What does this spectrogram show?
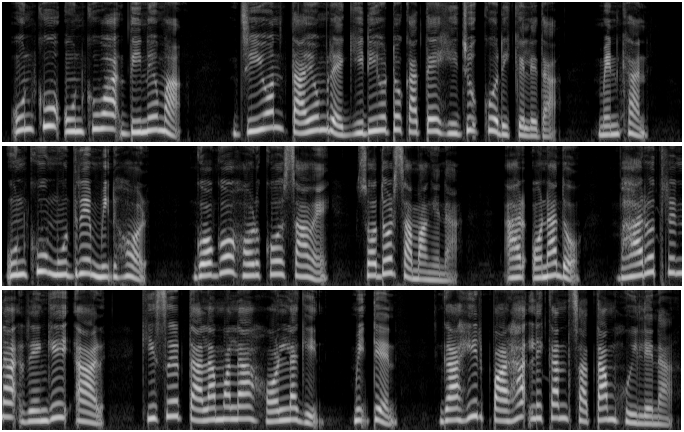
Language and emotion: Santali, neutral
